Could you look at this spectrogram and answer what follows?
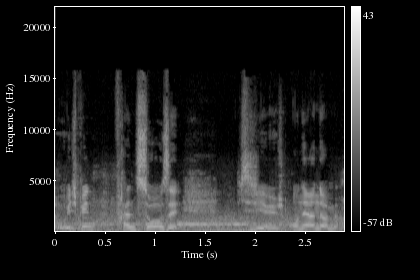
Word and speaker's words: Franzose: Avec bien d'ailleurs l'accentuation, vous avez remarqué, c'est Franzose, Französin. L'accentuation est sur la deuxième syllabe et pas Franzose.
